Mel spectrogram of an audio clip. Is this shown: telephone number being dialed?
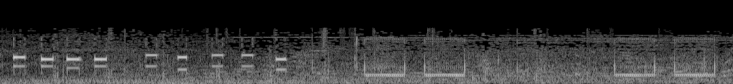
yes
